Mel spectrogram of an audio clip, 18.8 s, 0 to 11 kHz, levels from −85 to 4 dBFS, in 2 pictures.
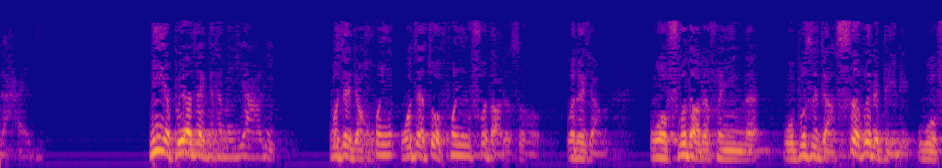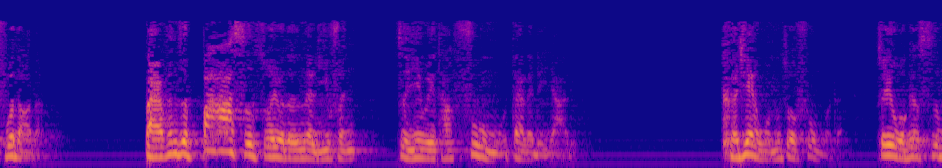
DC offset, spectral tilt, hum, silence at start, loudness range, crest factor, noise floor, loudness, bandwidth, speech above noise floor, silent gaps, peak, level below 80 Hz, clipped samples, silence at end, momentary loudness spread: under 0.1%; -7.5 dB/octave; none; 0 s; 8 LU; 22 dB; -70 dBFS; -26 LUFS; 7.8 kHz; 44 dB; none; -6 dBFS; -66 dBFS; under 0.1%; 0 s; 18 LU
